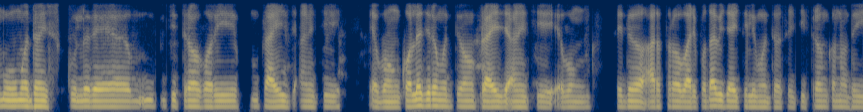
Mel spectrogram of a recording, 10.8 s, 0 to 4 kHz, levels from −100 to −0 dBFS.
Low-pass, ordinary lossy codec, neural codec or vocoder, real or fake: 3.6 kHz; none; codec, 24 kHz, 3.1 kbps, DualCodec; fake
